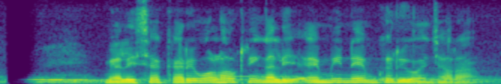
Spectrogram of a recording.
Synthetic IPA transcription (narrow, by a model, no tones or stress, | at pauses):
mɛlisakaɾimɔlɦɔk̚niŋaliʔɛminɛmkəɾiwaɲt͡ʃaɾa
